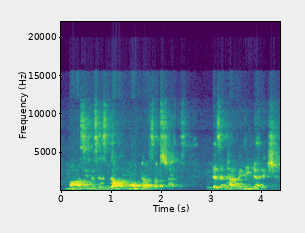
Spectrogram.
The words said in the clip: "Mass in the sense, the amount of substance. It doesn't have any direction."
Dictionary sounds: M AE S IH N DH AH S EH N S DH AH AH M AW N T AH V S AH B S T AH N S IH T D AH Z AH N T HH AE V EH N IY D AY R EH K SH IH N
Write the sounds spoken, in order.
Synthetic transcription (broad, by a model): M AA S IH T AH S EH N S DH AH AH M AW N T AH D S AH S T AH L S IH T D AH Z AH N T HH AE V EH N IY D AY R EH K SH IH N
